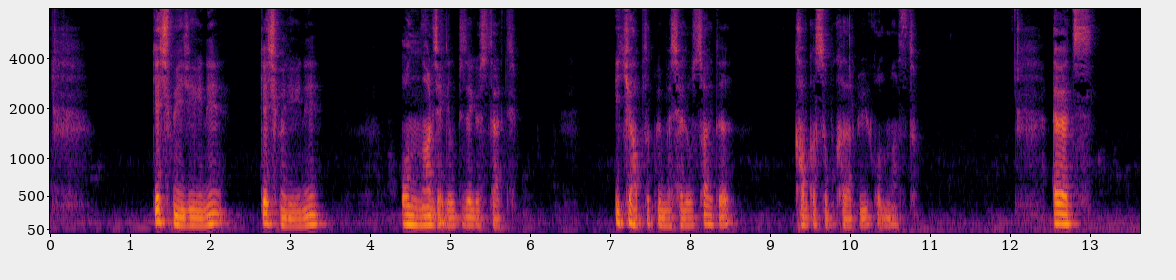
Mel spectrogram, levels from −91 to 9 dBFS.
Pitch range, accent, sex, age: 80-115 Hz, native, male, 60-79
